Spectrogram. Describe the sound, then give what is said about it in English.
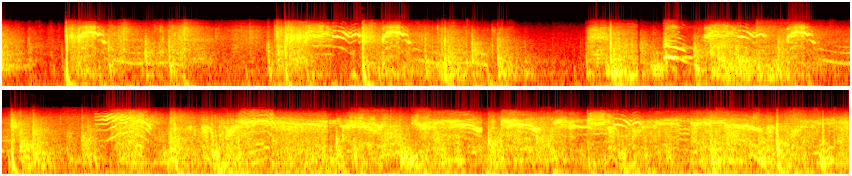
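Loud, chaotic cat yowls and screeches in a frantic back-and-forth, with scattered thumps and scuffling, used as the sound of a fight involving Ginger Rogers in a film, barely pausing. “Like literally, there's literally a fight where Ginger Rogers is fighting and all you hear is like the sound of cats.”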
